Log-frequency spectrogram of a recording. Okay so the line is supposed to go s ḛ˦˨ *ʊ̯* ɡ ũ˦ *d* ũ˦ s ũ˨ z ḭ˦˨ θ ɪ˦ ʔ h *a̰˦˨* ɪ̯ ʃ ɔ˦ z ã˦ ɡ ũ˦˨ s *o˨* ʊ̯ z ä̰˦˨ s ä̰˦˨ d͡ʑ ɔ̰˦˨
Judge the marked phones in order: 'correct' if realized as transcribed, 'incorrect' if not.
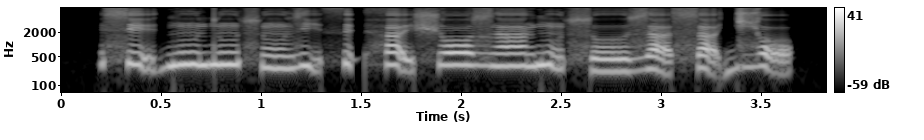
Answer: incorrect: ɪ̯, correct, correct, correct

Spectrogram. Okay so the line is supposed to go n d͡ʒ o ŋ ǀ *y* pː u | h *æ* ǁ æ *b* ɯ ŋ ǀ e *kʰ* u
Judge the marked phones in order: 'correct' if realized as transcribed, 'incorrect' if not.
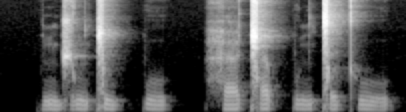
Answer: correct, correct, incorrect: pː, correct

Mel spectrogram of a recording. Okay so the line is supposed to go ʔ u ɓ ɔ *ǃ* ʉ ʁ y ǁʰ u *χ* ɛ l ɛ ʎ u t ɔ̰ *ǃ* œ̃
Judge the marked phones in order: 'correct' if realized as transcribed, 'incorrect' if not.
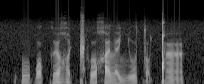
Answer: incorrect: k, correct, correct

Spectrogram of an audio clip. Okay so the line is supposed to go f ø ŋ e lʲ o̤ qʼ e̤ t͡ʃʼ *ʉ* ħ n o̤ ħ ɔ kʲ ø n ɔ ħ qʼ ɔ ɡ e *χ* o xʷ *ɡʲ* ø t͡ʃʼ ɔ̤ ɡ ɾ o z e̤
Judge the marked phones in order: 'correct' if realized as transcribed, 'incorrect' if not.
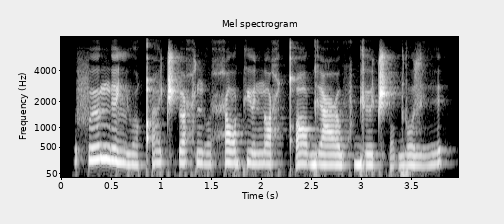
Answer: incorrect: ø, incorrect: ʕ, correct

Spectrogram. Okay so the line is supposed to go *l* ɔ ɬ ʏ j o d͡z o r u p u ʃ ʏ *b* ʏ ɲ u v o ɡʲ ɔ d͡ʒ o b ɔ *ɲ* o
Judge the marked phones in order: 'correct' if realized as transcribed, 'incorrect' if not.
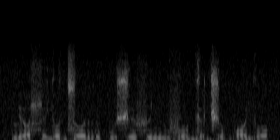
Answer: incorrect: lʲ, incorrect: f, incorrect: j

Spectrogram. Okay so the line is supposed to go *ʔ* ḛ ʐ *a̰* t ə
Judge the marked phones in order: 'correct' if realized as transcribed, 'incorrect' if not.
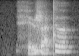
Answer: incorrect: h, correct

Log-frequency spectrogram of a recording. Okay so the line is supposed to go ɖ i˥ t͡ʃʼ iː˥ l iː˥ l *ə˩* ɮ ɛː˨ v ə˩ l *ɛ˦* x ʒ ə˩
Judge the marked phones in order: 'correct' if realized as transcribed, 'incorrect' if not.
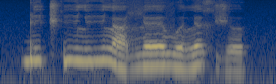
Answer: incorrect: a˩, correct

